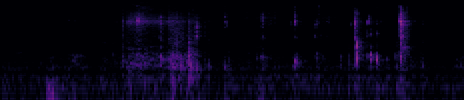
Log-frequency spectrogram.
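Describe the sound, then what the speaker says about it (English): Close, crisp chewing and crunching of a firm Swedish Easter candy, with irregular bursts of wet, sticky mastication and sharp bites separated by near-silence in a quiet room. "And this was a bit harder to chew through."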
